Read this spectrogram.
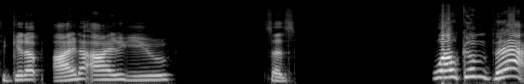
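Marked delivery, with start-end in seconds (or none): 4.3-5.3 very loud, high, booming, cheerful. Narrator voices a character welcoming the listener back, in a loud booming happy voice. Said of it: "in her very loud, booming, happy voice".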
